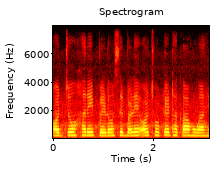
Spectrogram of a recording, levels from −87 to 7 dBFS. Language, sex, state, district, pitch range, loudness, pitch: Hindi, female, Chhattisgarh, Raigarh, 215-225 Hz, -16 LUFS, 220 Hz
